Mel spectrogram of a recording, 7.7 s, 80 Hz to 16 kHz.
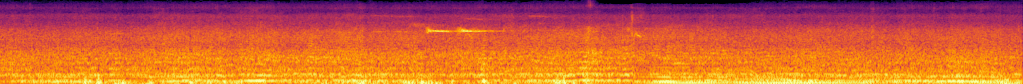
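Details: Honey bees in flight at a hive entrance on a sunny February day, filmed with a GoPro Hero 7 Black under a foot away: steady low droning hum with passing buzzy swells, faint short birdsong whistles above.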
